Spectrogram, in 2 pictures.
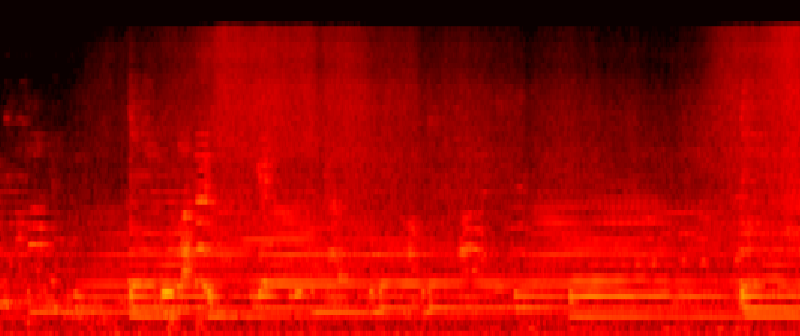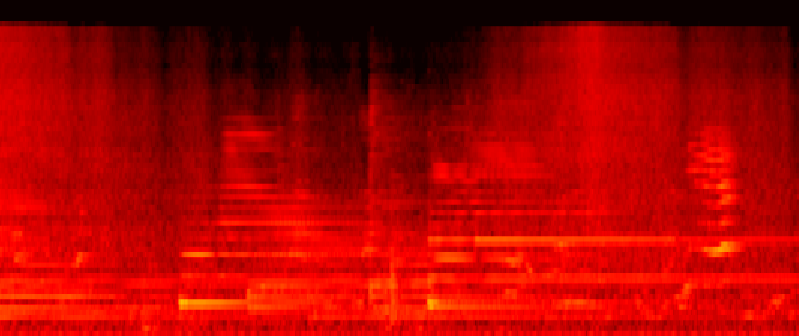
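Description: Slow acoustic music led by a long-necked string instrument: held notes that step to a new pitch every second or two over a sustained drone, with a few sharper plucked attacks in the second half.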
